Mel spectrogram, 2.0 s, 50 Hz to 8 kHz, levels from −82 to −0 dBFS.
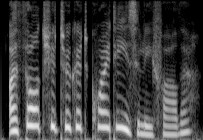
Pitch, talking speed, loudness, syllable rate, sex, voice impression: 255 Hz, 235 wpm, -17 LUFS, 6.7 syllables/s, female, feminine, slightly gender-neutral, young, adult-like, powerful, very soft, clear, fluent, slightly cool, intellectual, sincere, calm, slightly friendly, reassuring, very elegant, sweet, slightly lively, kind, slightly modest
